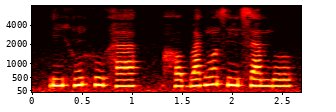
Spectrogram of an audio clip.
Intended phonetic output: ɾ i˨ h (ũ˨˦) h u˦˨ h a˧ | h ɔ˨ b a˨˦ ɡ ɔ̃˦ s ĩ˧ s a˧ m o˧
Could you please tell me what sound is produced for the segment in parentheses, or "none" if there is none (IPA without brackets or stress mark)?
ũ˨˦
